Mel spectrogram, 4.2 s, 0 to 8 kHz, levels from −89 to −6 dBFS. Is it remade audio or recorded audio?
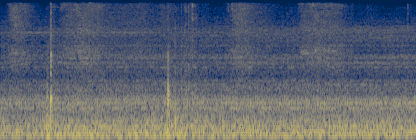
recorded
